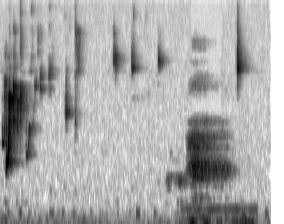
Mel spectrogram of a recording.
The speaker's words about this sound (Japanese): まだまだ薬は残ってるし、どうせだからもっと私色に染まっちゃおっか。ほら、ポタポタって。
